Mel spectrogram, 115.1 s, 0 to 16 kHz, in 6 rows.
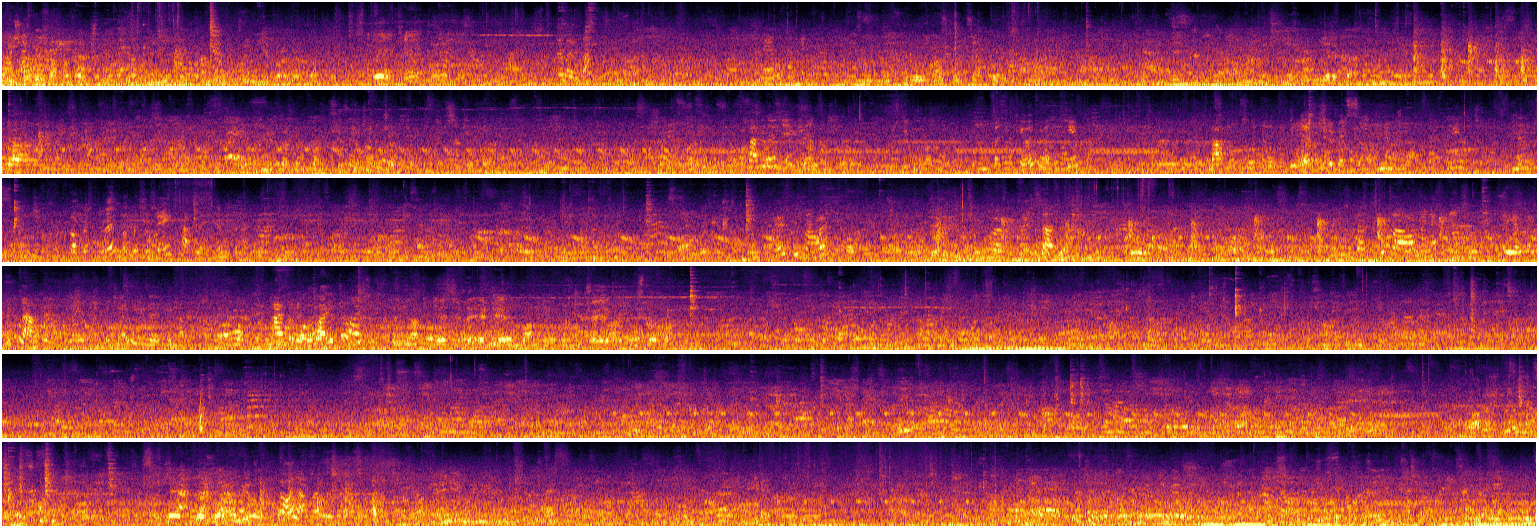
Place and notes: {
  "title": "Yerevan, Arménie - Night ambiance",
  "date": "2018-09-07 20:00:00",
  "description": "Along the Zatar pizza restaurant, evening ambiance with clients quiet discussions and loud traffic on the nearby Tigran Mets avenue.",
  "latitude": "40.18",
  "longitude": "44.51",
  "altitude": "987",
  "timezone": "Asia/Yerevan"
}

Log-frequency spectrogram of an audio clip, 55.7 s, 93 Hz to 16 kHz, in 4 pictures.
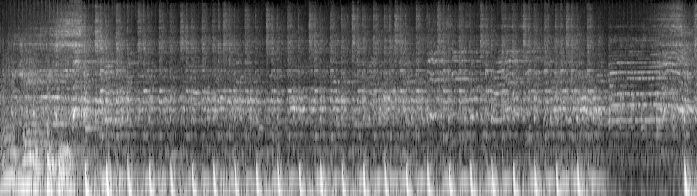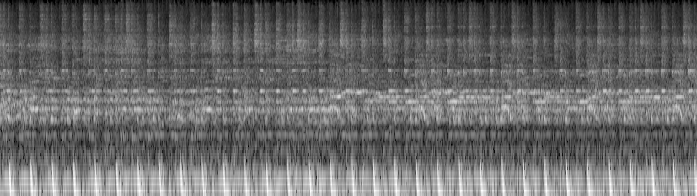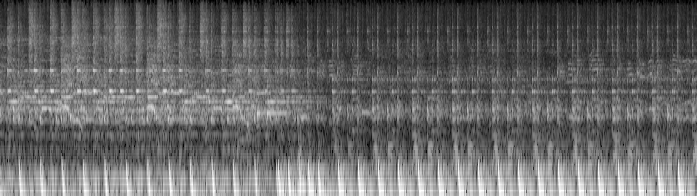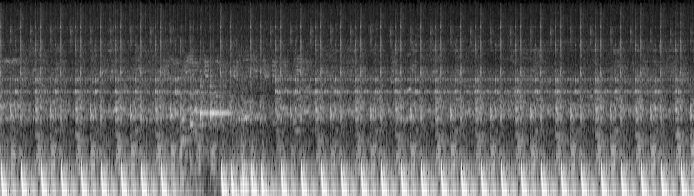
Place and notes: {
  "title": "Orachha, Madhya Pradesh, Inde - Durga party with DJ Firo",
  "date": "2015-10-22 21:00:00",
  "description": "An amazing mobile soundsystem circulates on the village's main road to celebrate Durga. It is followed by young men and ... horses dancing.",
  "latitude": "25.35",
  "longitude": "78.64",
  "altitude": "216",
  "timezone": "Asia/Kolkata"
}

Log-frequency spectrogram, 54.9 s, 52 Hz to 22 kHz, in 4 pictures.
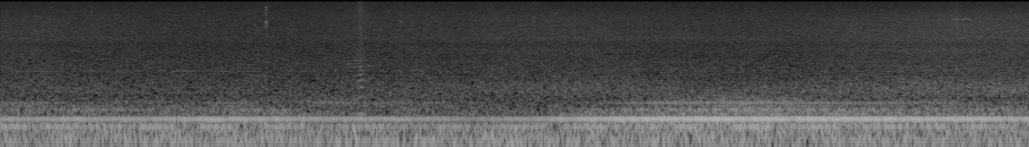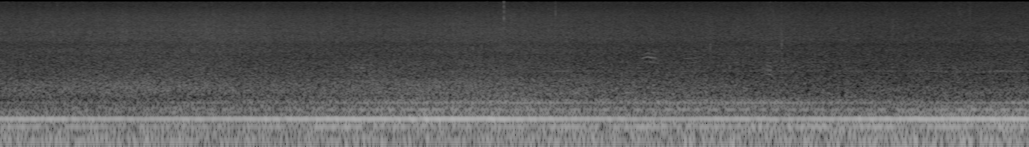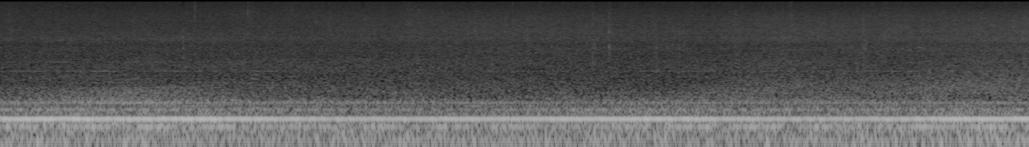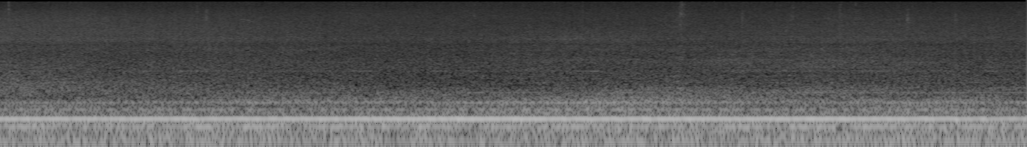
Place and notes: {
  "title": "Green Ln, Malton, UK - Combine harvesting ...",
  "date": "2017-08-21 11:50:00",
  "description": "Combine harvesting ... movement from tractors and trailers ... open lavalier mics clipped to sandwich box ...",
  "latitude": "54.13",
  "longitude": "-0.55",
  "altitude": "81",
  "timezone": "Europe/London"
}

